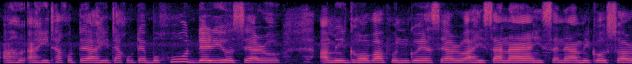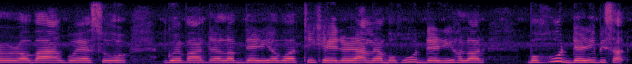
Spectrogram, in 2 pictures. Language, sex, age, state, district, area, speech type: Assamese, female, 18-30, Assam, Sivasagar, rural, spontaneous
